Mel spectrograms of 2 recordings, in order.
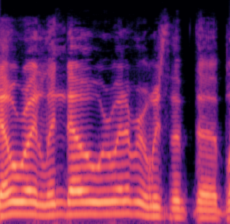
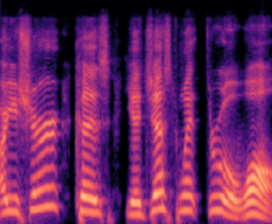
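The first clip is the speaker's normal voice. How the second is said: put-on sarcastic movie-cop voice, higher pitch; 6 semitones higher than usual. Retelling a movie scene where a cop checks on a driver, imitating Timothy Olyphant's sarcastic line delivery. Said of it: "the way he delivered this line".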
